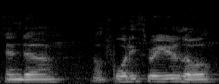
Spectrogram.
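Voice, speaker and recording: A man in his eighties from Ohio, telling his life story in an oral history interview at an unhurried, rambling pace with many fillers. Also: mid-range voice, flat delivery, a crowd in the background. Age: 80s. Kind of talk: unscripted life-story reminiscing. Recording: distant mic with faint background noise.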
